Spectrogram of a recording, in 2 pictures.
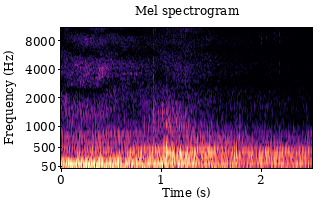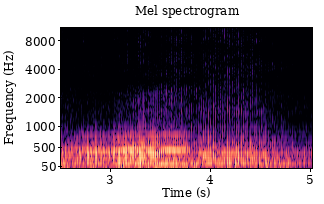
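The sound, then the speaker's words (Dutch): Several motorcycles roar past, engines loud and steady with a rising and falling whine, filling the whole stretch with no talking. “Er komt nu een eh, motor voorbij, of een aantal.”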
